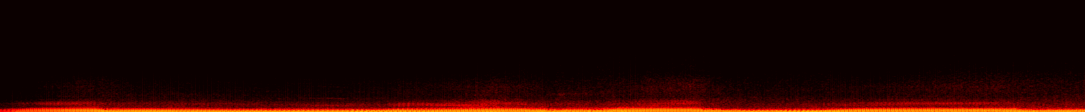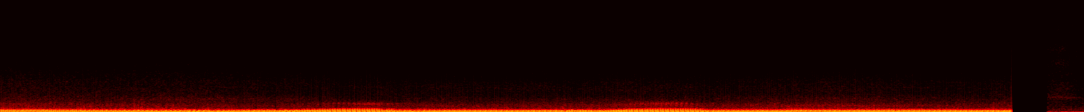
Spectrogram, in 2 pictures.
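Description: Harley-Davidson V-twin motorcycle engine under way. Its pitch climbs and then drops back sharply several times as it accelerates and changes gear. It cuts off suddenly near the end.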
